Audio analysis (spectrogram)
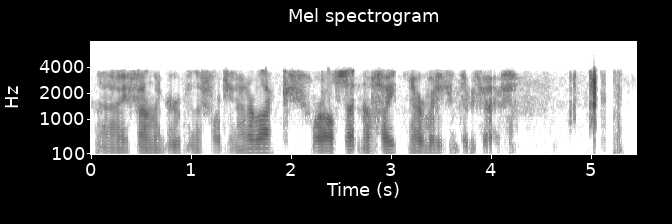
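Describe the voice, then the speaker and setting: A man's voice: low-pitched, fairly quick. A man, a K9 police officer, giving a brief, matter-of-fact report over a police radio. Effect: police radio transmission. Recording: tinny radio with static.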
